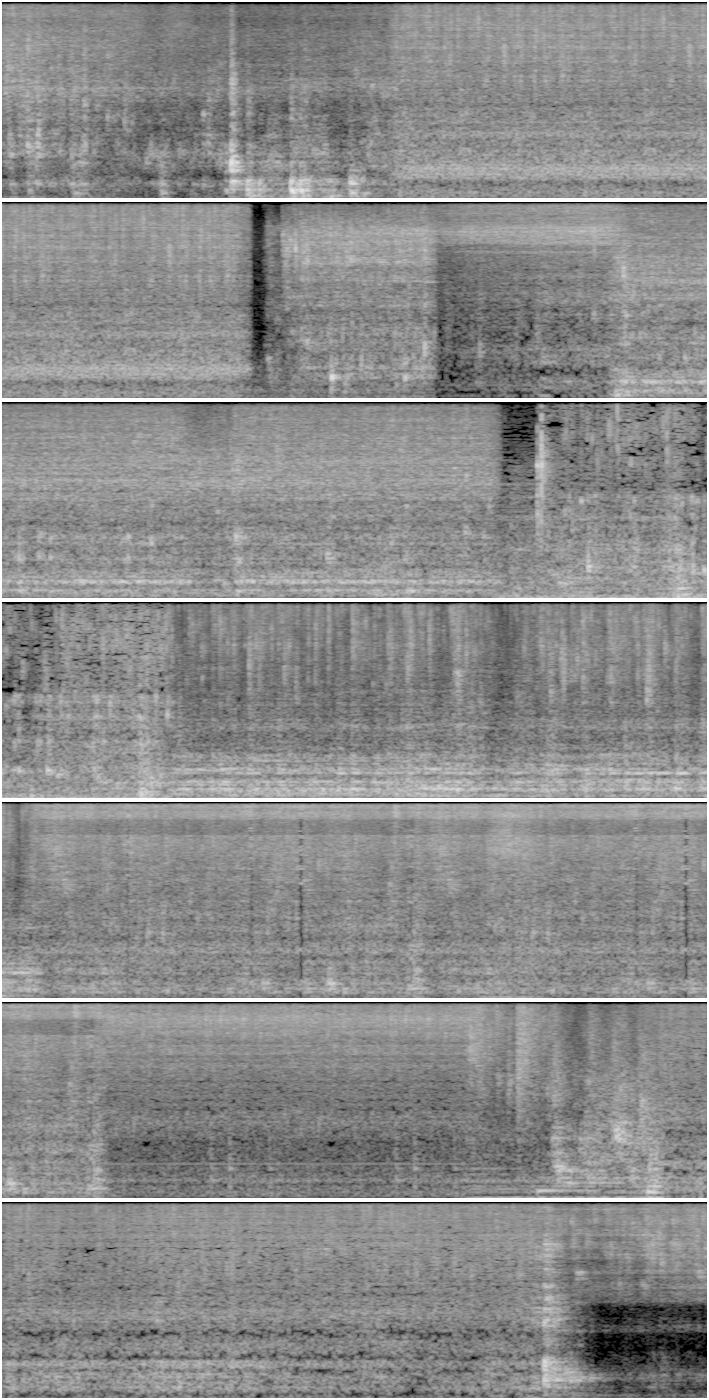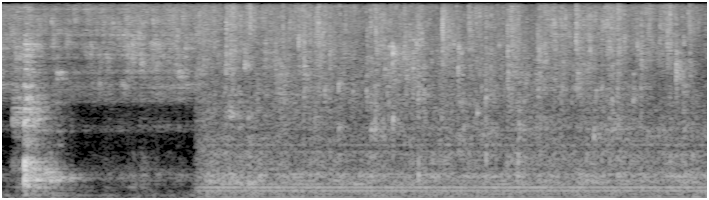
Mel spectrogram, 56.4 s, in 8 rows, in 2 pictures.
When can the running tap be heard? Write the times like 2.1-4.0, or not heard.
0.0-56.3.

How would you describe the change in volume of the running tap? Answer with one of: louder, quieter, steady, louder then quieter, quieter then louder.
steady.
